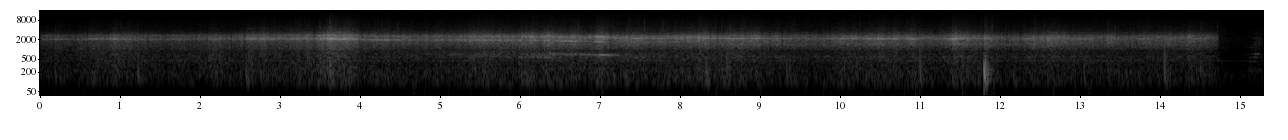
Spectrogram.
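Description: Turbojet engines of a B-58 Hustler whining steadily over a hiss, the whine sliding slightly lower about halfway through. A brief thump comes about twelve seconds in.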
